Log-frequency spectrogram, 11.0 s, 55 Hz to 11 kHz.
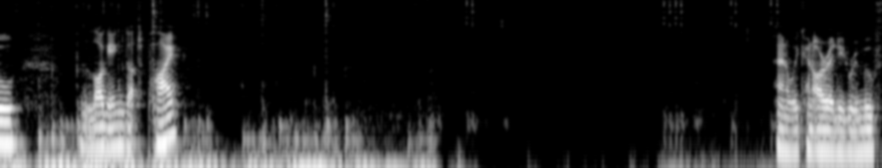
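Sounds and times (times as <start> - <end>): keyboard and mouse clicks: 0.1 - 4.5, 5.1 - 6.4, 8.3 - 9.8.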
